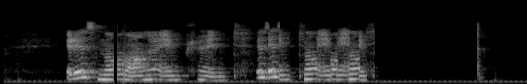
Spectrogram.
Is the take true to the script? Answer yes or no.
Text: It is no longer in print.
no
